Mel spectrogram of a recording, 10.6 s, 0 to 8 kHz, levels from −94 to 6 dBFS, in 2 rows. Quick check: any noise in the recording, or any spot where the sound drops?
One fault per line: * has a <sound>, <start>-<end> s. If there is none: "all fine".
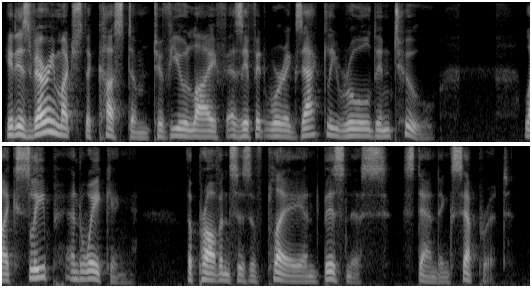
all fine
